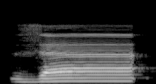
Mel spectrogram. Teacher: So za is superior letter, so you have to pronounce with whistle.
